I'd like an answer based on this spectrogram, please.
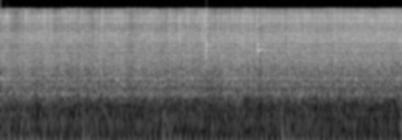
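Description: Giant reinforced-concrete fidget spinner whirling at speed on its steel axle and bearing: a loud, steady low rumble with a fast, even pulsing and a hiss of air.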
